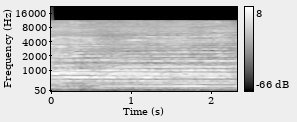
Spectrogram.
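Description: Live band music with singing: several long notes held together as a sustained chord, a lower note joining about half a second in.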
